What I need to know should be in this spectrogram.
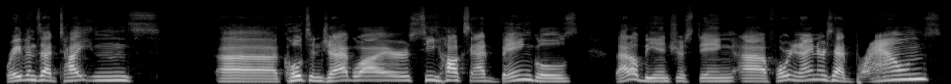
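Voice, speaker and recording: Man, sports show co-host, loud, rambling, laughs a lot, higher voice, dry close sound. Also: slow, vocal fry, smooth, no echo. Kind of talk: casual sports talk show.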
